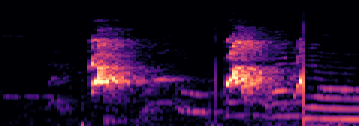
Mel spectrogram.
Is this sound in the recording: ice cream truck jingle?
no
